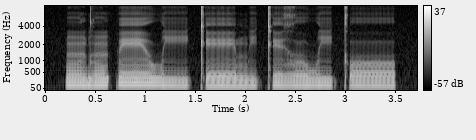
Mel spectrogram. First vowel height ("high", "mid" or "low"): high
